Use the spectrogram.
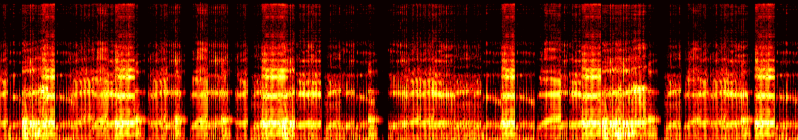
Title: won't stop burping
